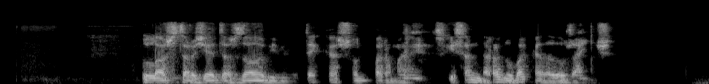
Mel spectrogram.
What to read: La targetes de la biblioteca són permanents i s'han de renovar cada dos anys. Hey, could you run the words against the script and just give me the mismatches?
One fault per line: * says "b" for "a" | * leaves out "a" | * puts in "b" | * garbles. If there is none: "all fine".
* says "Les" for "La"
